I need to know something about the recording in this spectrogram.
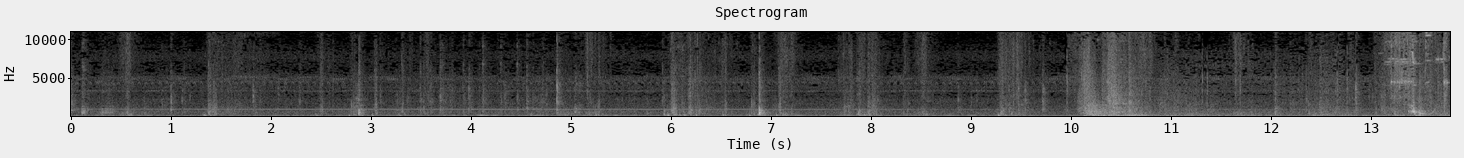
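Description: Short clicks and thuds from building and footsteps come in quick bursts.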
